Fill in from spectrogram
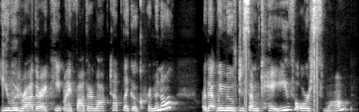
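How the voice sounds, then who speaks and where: A woman's voice: medium pitch, normal speed, slight background noise, natural voice. A woman playing a stern, mysterious guardian of a shapeshifter, solemn and commanding, in a comedy horror reading. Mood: defiant. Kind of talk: comedic horror script table read.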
